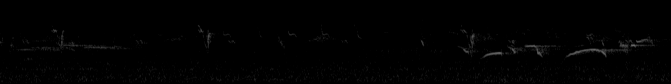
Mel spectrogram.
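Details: Two hawfinches calling: sharp, high, clipped ticks that come irregularly and in quick bursts. Other birds add slurred, arching whistles, especially toward the end, over a steady outdoor hiss.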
